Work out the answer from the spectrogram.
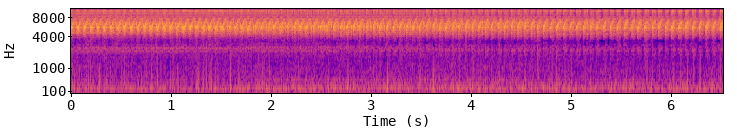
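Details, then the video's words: Large brown cicada finally singing in July at Aoba Park, 19 July 2019: a loud continuous high-pitched buzzing drone, evenly pulsing about three times a second, with no other sounds standing out. "アブラゼミ ようやく鳴きました"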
